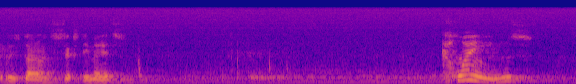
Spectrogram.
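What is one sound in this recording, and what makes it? An elderly man speaks calmly through a microphone, with pauses.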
